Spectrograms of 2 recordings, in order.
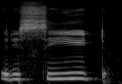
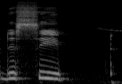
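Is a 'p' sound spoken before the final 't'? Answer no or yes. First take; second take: no; yes. First: No 'p' sound is heard before the final 't'. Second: A 'p' sound is heard before the final 't'. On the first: The speaker calls it right. "प is silent" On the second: The speaker calls it wrong. "रिसीप्ट ही बोलते हुए सुना होगा"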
